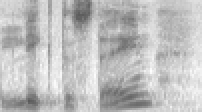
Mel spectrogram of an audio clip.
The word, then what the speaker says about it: Lichtenstein: Le serigrafie di prodotti di consumo e divi del cinema di Andy Warhol o i fumetti ingigantiti di Roy Lichtenstein, di cui parleremo più tardi.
